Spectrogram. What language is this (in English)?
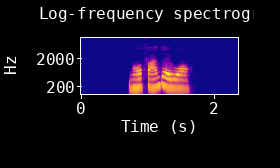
Cantonese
